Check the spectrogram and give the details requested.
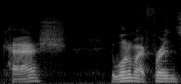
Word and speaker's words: cache: and she was saying cache and I remember from like the coding stuff I do and other people the chat we're saying it's called It's pronounced cash and one of my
